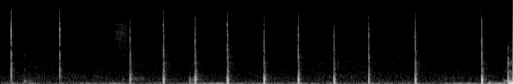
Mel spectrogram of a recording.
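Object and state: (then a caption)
Plastic squeeze bottle. A hollow white plastic shower gel squeeze bottle with a blue cap and printed label is held in both hands and tapped with the fingertips. Thirteen slow, evenly spaced taps sound as short, dull, low thuds that die away almost instantly, over a quiet background.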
